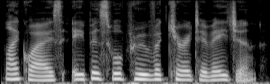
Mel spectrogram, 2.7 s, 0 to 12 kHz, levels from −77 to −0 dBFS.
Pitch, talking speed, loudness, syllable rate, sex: 190 Hz, 155 wpm, -15 LUFS, 6.6 syllables/s, female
